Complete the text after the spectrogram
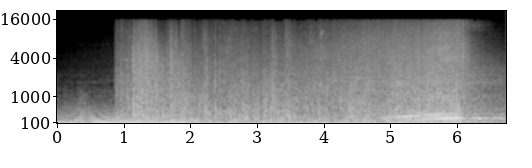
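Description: Rocks crash and tumble down in a loud rockslide.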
